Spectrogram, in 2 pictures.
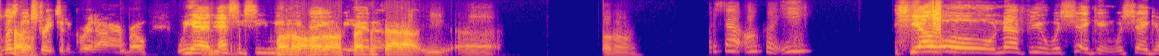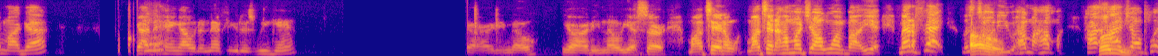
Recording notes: Excuse the technical difficulties in this episode, sever thunderstorms have our wires fried.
